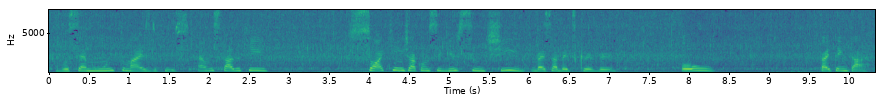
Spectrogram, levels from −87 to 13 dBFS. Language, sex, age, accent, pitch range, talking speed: Portuguese, female, 20-39, Brazilian, 220-265 Hz, 130 wpm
